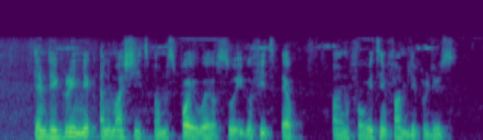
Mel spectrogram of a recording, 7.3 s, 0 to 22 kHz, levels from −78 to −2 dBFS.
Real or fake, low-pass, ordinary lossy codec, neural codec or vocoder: real; 7.2 kHz; none; none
